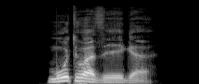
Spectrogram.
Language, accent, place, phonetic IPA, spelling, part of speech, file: German, Germany, Berlin, [ˈmoːtoːɐ̯ˌzɛːɡə], Motorsäge, noun, De-Motorsäge.ogg
- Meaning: chainsaw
